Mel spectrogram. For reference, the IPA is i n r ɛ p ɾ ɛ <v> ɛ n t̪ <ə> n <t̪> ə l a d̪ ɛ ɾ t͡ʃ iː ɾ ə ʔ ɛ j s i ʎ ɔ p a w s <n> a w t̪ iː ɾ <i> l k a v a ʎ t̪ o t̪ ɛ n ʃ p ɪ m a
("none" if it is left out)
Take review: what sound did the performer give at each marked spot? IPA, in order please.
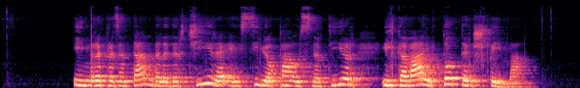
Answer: z, a, d̪, n, i

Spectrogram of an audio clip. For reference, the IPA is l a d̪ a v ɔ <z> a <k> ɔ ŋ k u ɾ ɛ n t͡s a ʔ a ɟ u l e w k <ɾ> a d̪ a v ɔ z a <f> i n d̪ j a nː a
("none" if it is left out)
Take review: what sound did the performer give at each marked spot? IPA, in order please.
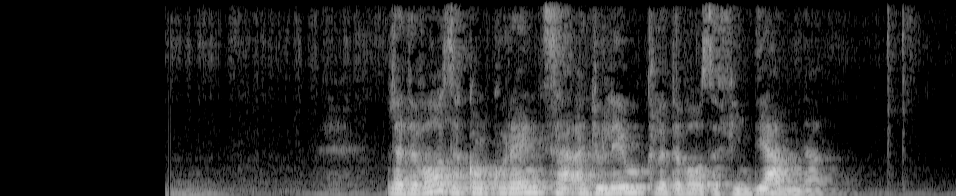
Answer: z, k, l, f

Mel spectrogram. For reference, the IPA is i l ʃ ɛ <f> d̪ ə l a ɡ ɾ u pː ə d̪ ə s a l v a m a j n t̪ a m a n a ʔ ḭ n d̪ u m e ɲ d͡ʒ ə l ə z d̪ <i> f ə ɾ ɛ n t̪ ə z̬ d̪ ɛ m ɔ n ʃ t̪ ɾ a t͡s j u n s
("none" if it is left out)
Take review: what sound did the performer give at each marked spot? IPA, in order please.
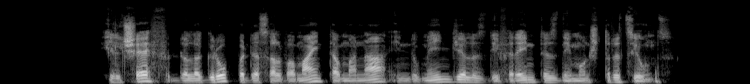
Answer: f, i

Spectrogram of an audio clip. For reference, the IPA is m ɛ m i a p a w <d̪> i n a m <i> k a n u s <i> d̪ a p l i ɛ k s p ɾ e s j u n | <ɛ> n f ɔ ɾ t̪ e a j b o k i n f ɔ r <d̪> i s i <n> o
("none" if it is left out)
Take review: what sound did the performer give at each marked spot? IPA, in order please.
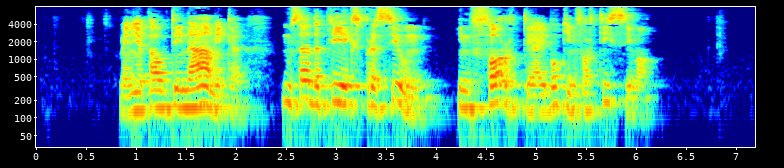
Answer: d̪, i, a, i, t̪, m

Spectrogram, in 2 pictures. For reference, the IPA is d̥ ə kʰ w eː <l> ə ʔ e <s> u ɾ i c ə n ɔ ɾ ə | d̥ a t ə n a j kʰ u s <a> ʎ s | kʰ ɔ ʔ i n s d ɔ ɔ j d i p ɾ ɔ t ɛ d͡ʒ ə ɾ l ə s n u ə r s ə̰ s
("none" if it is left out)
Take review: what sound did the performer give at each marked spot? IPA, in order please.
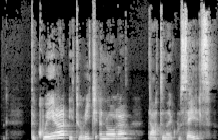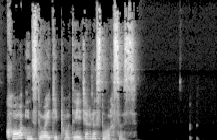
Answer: ɾ, t, ɛ

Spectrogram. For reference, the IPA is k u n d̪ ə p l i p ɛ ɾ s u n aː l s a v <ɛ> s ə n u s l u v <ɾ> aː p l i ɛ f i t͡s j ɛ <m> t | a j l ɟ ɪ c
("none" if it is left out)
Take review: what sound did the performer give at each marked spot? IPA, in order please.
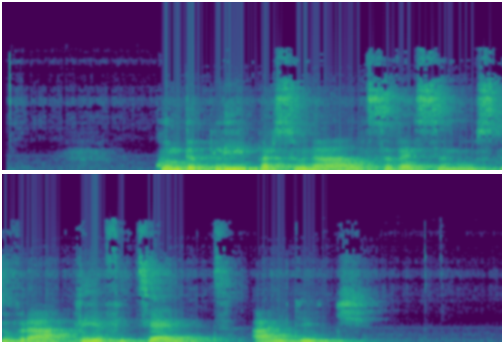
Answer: ɛ, ɾ, n

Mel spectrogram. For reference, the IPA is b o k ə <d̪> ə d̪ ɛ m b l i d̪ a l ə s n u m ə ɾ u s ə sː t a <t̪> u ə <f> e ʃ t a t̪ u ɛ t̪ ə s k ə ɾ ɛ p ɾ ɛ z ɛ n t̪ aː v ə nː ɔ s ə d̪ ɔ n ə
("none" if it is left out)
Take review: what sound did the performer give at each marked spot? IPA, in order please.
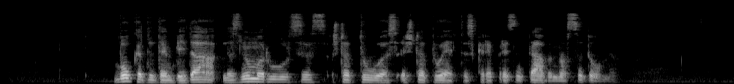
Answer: d̪, t̪, s

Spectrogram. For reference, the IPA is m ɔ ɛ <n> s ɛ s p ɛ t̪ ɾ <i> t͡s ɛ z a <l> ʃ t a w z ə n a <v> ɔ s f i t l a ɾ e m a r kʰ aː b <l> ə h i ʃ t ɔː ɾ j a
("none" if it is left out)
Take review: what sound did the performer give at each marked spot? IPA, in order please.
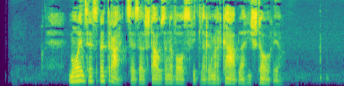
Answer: n, a, l, v, l

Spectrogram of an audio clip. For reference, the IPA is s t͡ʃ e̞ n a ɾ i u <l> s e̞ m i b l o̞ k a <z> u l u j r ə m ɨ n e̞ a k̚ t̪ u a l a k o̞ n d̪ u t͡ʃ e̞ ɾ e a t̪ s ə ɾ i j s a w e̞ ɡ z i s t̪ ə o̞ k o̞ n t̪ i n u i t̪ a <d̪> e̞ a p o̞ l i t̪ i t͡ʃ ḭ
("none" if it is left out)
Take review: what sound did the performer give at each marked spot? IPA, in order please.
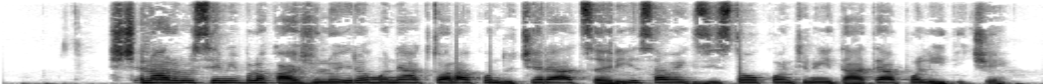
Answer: l, ʒ, t̪

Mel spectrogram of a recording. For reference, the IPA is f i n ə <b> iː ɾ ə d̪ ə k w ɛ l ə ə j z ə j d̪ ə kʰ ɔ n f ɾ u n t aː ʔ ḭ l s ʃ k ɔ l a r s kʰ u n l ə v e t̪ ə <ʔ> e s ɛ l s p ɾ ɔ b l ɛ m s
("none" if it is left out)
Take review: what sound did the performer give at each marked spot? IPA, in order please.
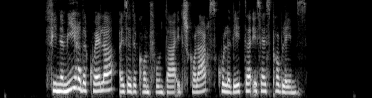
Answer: m, ʔ

